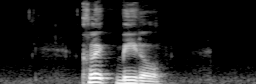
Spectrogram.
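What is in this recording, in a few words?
"click beetle", English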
